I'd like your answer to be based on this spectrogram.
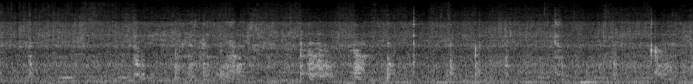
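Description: Tomato masala with crab and green banana sizzles and fries in oil in a pan, with repeated stirring and scraping of a spoon against the pan, close and continuous, with no talking.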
